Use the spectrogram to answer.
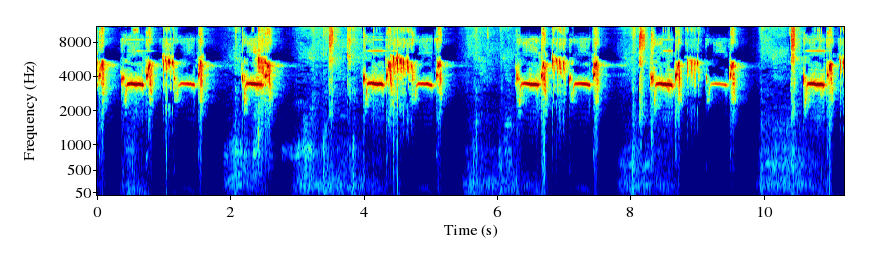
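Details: Bar-winged prinia singing steadily: repeated paired phrases of a clear flat whistle flanked by buzzy, clipped notes, coming every two seconds or so, with low rustling and knocks between phrases.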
